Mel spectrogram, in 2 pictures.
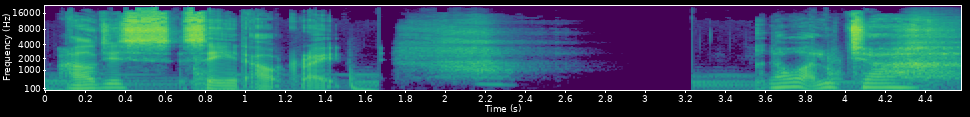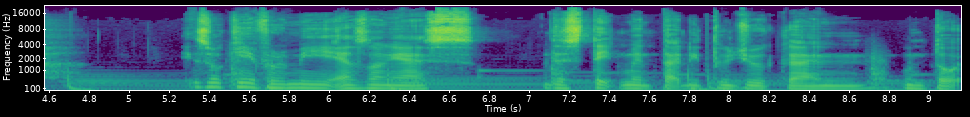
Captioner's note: inhales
